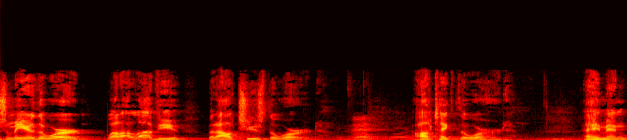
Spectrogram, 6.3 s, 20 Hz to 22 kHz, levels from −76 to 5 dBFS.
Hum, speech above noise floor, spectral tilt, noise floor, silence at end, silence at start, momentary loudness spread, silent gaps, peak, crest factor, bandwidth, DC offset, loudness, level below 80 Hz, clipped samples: none; 21 dB; -3.5 dB/octave; -46 dBFS; 0 s; 0 s; 20 LU; none; -6 dBFS; 22 dB; 12 kHz; under 0.1%; -25 LUFS; -62 dBFS; under 0.1%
